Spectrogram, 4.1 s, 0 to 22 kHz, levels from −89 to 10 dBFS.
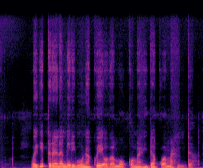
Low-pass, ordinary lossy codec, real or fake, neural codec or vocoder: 19.8 kHz; none; fake; codec, 44.1 kHz, 2.6 kbps, DAC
